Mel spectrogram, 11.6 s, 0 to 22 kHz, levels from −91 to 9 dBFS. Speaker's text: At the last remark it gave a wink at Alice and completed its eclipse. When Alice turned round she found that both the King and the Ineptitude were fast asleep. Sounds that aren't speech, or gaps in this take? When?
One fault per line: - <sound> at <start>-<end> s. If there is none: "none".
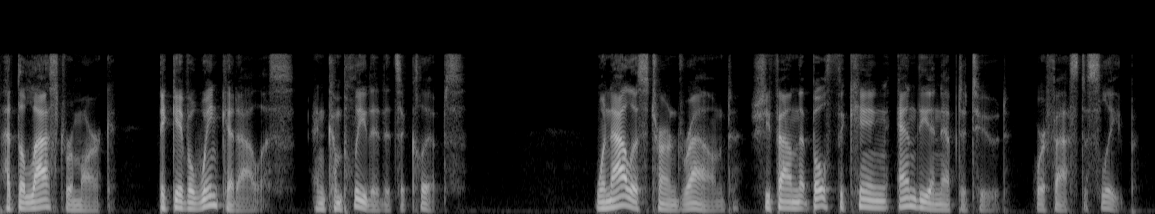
none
